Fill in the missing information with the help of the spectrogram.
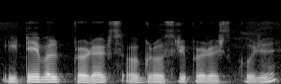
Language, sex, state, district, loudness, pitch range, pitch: Hindi, male, Chandigarh, Chandigarh, -16 LUFS, 105-120 Hz, 110 Hz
